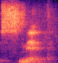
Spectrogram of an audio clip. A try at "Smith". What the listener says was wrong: you're pronouncing a t you're saying SMI okay this is a th at the end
